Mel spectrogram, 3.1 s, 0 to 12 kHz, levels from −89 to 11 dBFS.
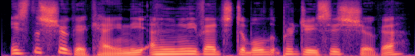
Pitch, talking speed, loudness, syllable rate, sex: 130 Hz, 195 wpm, -15 LUFS, 6.2 syllables/s, male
